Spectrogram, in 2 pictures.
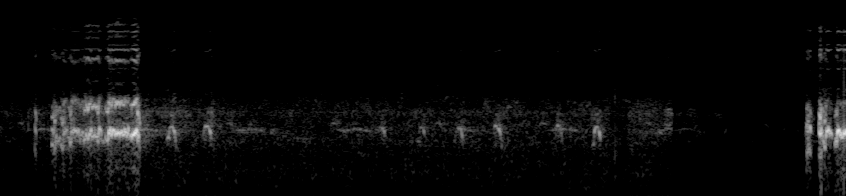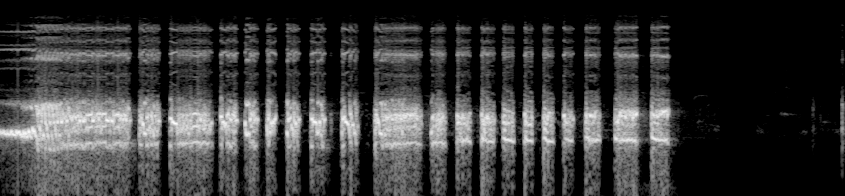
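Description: Female red junglefowl calling: a short call about half a second in, then a loud, fast series of repeated notes starting about eight seconds in and cutting off about seven seconds later.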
